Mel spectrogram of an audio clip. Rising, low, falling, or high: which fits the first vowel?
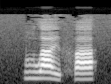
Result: falling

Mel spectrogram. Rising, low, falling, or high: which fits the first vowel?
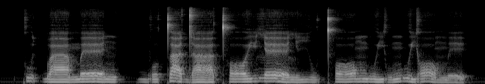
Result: falling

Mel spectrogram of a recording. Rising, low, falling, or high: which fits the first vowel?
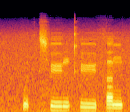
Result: low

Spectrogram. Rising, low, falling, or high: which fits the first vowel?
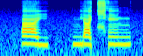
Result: falling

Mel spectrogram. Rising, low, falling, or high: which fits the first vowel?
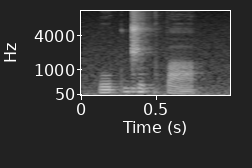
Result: rising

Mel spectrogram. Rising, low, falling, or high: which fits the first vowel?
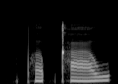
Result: rising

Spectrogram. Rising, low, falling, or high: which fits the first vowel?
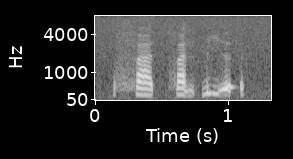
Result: low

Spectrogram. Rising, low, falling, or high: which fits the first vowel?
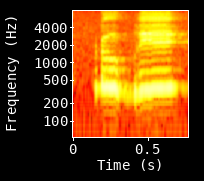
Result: falling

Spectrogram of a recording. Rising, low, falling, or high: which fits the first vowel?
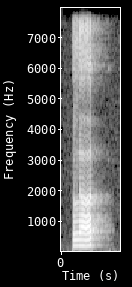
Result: rising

